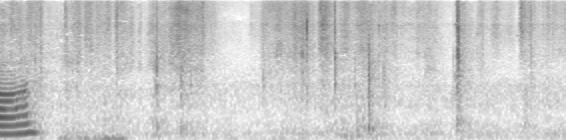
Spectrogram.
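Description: Paper toy banknotes rustling and being shuffled by hand, with faint scattered light taps at a plastic toy cash register, after the tail of a spoken word at the very start.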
